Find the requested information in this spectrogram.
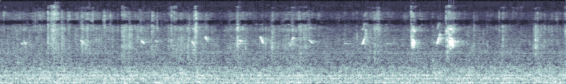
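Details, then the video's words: Silkie chicks near hatching eggs give scattered soft high peeps, quiet at first, with two louder sharp chirps close together toward the end. "Silkie chicks chirping, Hatching eggs chirping sounds"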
